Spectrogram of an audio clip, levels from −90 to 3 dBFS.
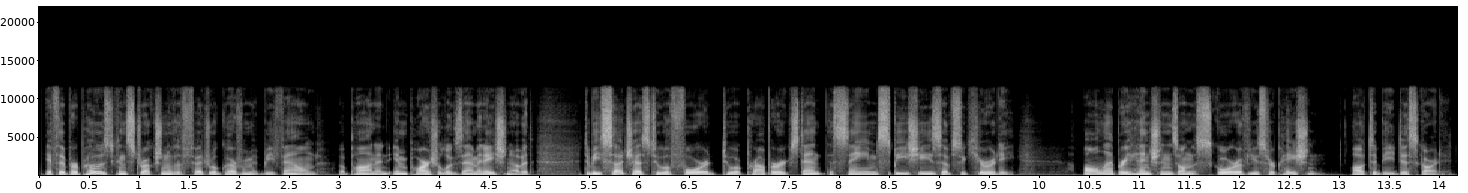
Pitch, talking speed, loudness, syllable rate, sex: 110 Hz, 180 wpm, -19 LUFS, 5.9 syllables/s, male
